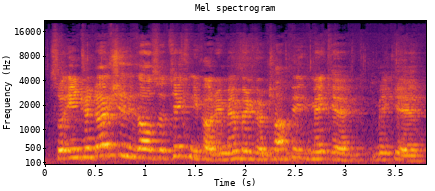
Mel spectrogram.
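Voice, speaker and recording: High-voiced man lecturing in an echoey classroom. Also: animated, fairly bright tone. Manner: slow, deliberate, carefully enunciated with frequent restarts. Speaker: university lecturer. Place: university classroom. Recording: echoey classroom from far off, faint background noise.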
